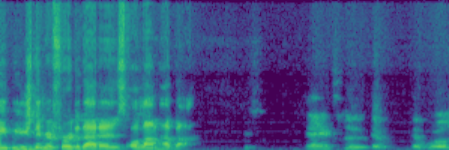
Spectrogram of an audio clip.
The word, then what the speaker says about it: Olam Haba: And then we have Olam Haba, which is How do you say it again?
